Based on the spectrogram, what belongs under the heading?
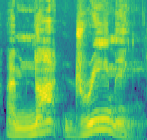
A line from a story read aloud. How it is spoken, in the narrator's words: practically yelled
